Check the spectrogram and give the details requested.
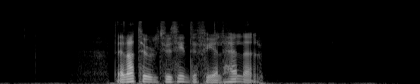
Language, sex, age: Swedish, male, 26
